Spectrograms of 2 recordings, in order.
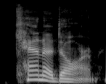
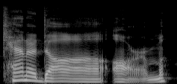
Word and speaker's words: Canadarm: a tote bag that says, it's pronounced Canadarm, not Canada-arm, with a lot of A's.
